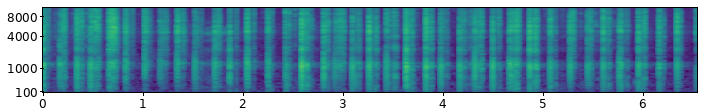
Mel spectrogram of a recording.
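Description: Fingertips scratch and tap quickly on top of an empty, hollow cardboard toilet paper tube held at the right ear of the microphone. It makes a steady run of short, dry, crisp strokes with a hollow tone around 1.1 kHz and bright scratchy edges. Each stroke dies away almost at once.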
